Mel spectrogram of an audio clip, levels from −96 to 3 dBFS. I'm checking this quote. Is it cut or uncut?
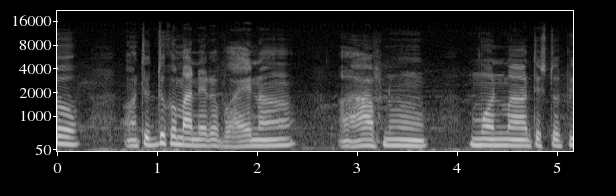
uncut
